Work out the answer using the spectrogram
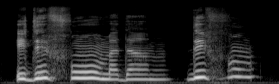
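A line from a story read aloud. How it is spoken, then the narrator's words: Gloomy exclamation. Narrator (French): s'écria monsieur Micawber d'un air sombre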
